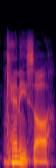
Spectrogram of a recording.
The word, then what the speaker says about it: Kennesaw: Kennesaw.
